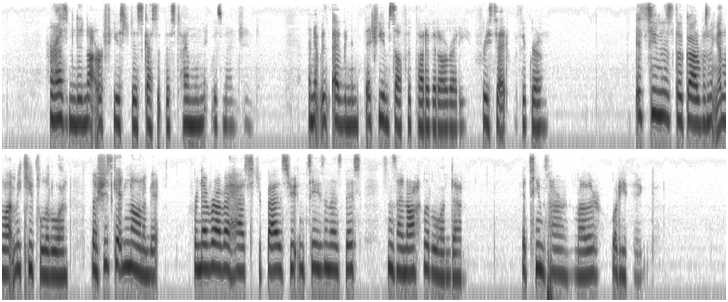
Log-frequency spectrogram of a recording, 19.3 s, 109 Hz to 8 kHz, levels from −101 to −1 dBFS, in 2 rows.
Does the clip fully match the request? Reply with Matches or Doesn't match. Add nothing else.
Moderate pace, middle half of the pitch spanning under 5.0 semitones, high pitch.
Doesn't match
